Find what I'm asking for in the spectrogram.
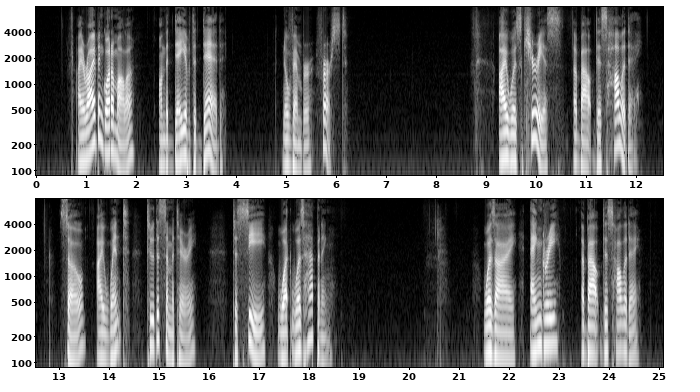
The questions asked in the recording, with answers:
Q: Was I angry about this holiday?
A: No, I wasn't angry about this holiday.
